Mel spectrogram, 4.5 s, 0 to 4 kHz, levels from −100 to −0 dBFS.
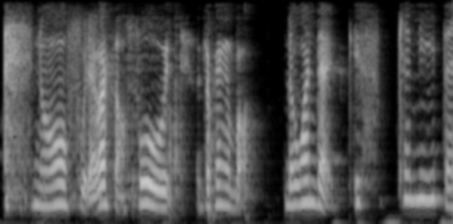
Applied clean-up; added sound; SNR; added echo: classical method log-MMSE.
